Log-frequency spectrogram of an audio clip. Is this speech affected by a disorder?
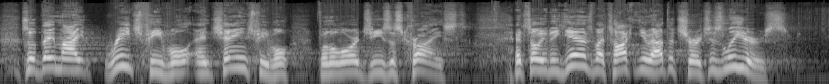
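No.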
